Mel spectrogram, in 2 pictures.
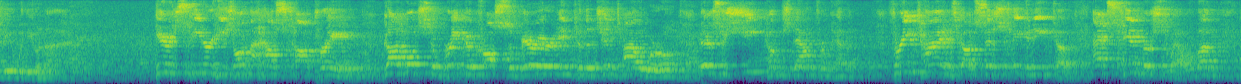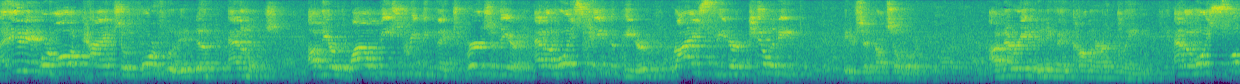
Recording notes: LOW SOUND QUALITY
